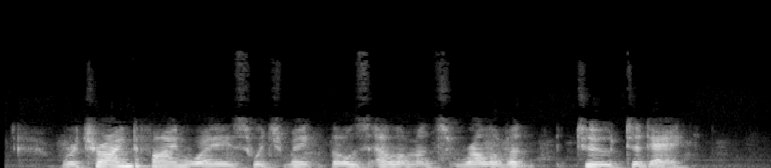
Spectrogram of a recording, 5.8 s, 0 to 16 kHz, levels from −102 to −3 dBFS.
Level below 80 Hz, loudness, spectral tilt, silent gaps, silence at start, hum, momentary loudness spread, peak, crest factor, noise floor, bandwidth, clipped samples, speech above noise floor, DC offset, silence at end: -62 dBFS; -19 LUFS; -9.5 dB/octave; none; 0.45 s; none; 11 LU; -2 dBFS; 18 dB; -61 dBFS; 4.5 kHz; under 0.1%; 42 dB; under 0.1%; 0.65 s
